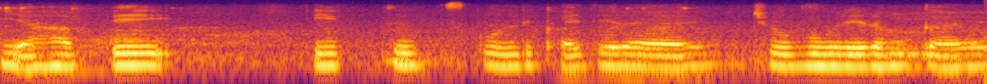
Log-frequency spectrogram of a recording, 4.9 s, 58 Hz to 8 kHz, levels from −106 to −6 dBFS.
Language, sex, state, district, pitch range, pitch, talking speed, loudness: Hindi, female, Uttar Pradesh, Lalitpur, 165-180 Hz, 170 Hz, 160 wpm, -16 LUFS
